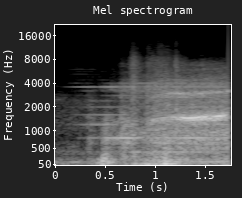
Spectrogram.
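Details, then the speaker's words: Grand Design Solitude S-Class 2930RL-R fifth wheel slide-out extending: the motor spools up to a steady, rising vacuum-cleaner-like whine with no clicks, before the expected end-of-travel hiccup from the two motors; normal. "hear that wine some people liking it to a vacuum cleaner it sounds like a vacuum cleaner"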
